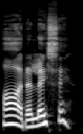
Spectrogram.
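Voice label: "arælæisse", Hemsedal dialect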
